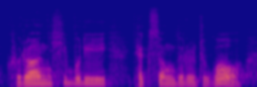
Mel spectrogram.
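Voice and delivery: normal talking voice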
